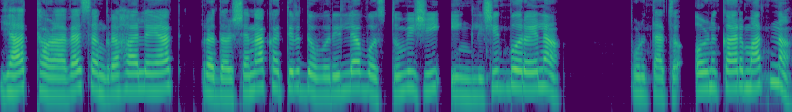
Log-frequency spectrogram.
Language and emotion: Goan Konkani, sad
